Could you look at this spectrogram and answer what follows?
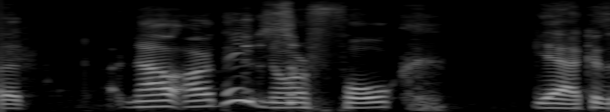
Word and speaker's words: Norfolk: Right there at home at Norfolk State. Probably not a Now, are they Norfolk?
